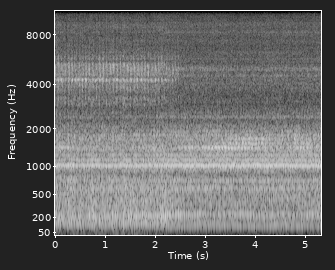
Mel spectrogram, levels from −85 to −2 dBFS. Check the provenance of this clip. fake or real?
fake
